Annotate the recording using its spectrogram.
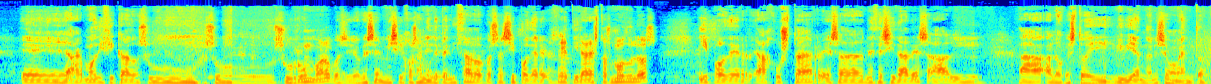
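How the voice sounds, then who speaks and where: Over noticeable background noise, a man talks at a moderate pace and medium pitch, his loudness very even. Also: ordinary pitch variation. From Spain, Zaragoza. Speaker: architect. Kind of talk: interview. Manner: halting.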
